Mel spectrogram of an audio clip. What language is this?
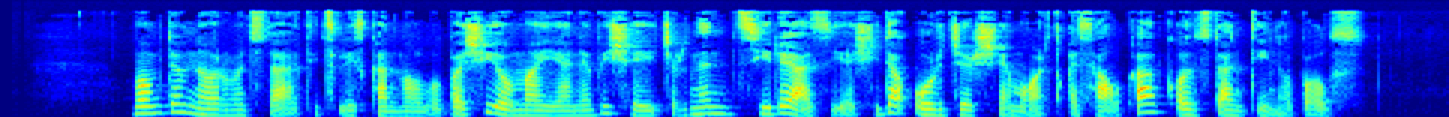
Georgian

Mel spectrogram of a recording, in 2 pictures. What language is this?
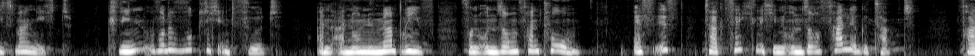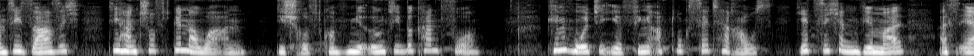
German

